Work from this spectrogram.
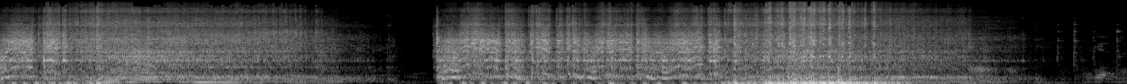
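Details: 1938 Chevrolet Master Deluxe, sitting since the 1970s, during revival: slow, labored cranking at about four turns a second, a pause, then more cranking without catching, a no-start; owners suspect low compression and a weak starter.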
